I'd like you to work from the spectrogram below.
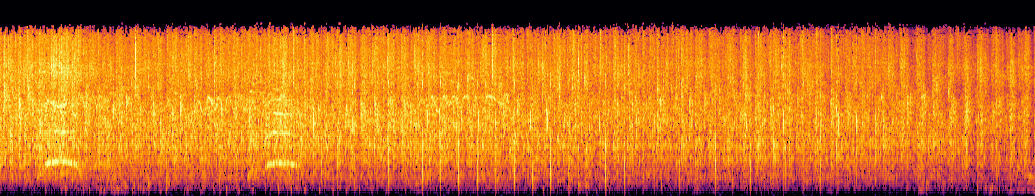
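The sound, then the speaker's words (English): A crowd applauds people being honoured at an evening event with long, sustained clapping that stays dense and steady for about twenty seconds, easing off only slightly toward the end. “And I'd like to give all of you to give them a hand for what they've done and for being here tonight.”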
